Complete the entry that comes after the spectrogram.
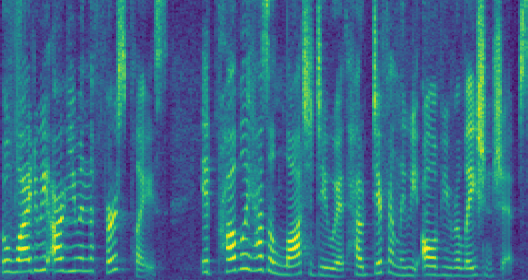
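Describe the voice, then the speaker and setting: A woman's high-pitched voice at a very fast pace, with very wide pitch swings and big swings in loudness. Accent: Canadian. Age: young. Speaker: TV reporter and host. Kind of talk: news reading. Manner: clear, formal broadcast delivery.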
